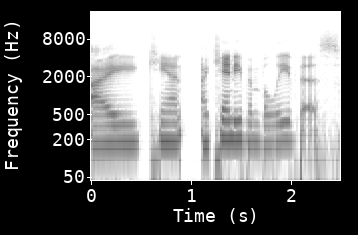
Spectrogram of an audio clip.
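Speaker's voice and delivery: mock near-tearful voice, about to cry. Retelling a scene where she sees the redone cabin: imitating someone about to cry. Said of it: "almost like she's gonna cry".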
